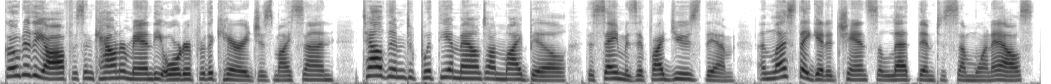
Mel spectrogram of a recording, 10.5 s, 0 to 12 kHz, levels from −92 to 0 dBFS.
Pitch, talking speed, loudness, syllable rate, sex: 215 Hz, 235 wpm, -19 LUFS, 5.5 syllables/s, female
